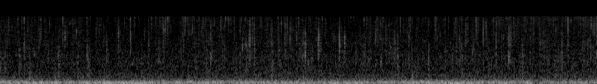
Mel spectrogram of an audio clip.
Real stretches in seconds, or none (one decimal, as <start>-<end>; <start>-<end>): 1.0-3.2; 5.4-6.0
